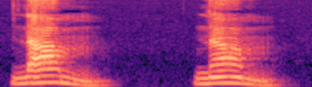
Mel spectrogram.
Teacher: 감을 발음할 때 입술을 꼭 붙이고 입 안에서 소리가 세어나오지 않도록 합니다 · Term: 받침 미음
